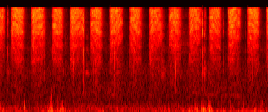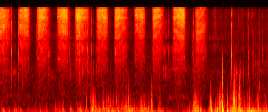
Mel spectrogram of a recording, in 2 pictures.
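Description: A spray can rattles as it is shaken.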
